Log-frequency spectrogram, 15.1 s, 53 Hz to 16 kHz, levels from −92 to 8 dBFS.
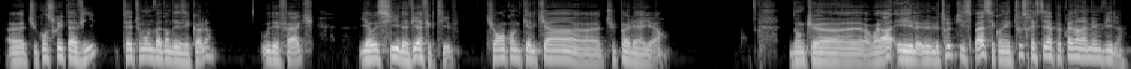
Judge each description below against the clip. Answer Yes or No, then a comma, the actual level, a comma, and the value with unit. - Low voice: Yes, low, 120 Hz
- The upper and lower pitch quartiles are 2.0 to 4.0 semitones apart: No, average, 4.5 semitones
